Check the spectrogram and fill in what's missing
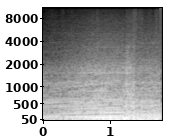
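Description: Jeep Grand Cherokee Trackhawk engine running under load, a close, loud rumbling roar with a faint thin whine of its supercharger riding on top, briefly building and then holding steady.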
